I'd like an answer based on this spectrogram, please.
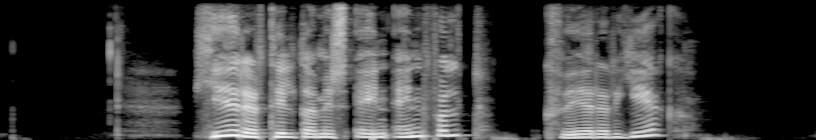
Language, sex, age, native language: Icelandic, female, 60-69, Icelandic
